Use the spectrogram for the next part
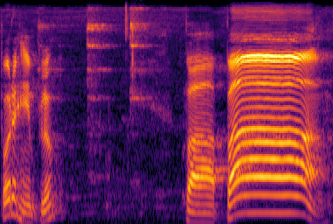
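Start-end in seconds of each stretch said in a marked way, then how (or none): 1.8-3.2 papá with weight on final syllable pá. Spanish lesson on finding the stressed syllable: stress on last syllable pá. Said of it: "claramente tiene el acento en la última sílaba".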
